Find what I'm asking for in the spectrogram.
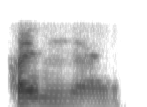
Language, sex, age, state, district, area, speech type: Kashmiri, male, 18-30, Jammu and Kashmir, Budgam, rural, conversation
